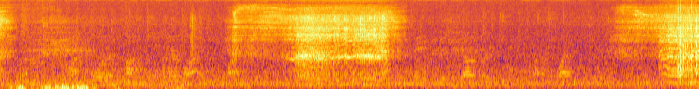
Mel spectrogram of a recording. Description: You can see a dog a cat and my mom sleeping in a chair..But who is the one snoring?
